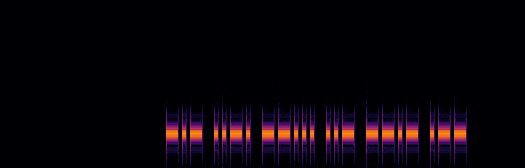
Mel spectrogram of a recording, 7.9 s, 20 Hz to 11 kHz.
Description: Morse code, heard as a keyed tone, about 21 wpm, 700 Hz. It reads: KF7UQW
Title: USA Call Signs - 6 Characters - Repeated 2x - 20wpm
